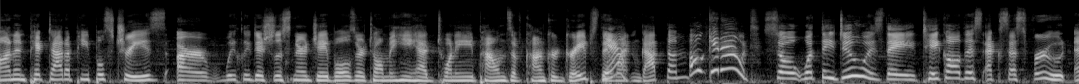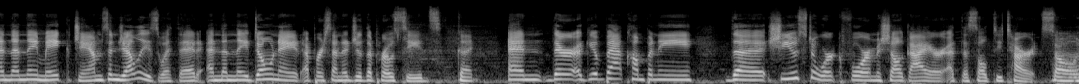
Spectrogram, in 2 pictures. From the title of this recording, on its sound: Live at the Fair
